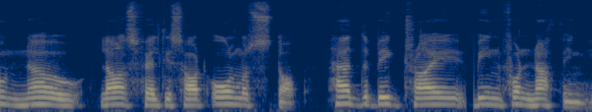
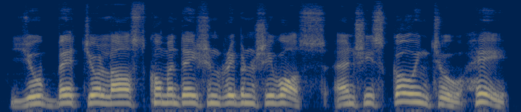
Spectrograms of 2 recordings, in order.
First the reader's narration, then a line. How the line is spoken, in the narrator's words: Lance shouted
